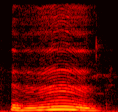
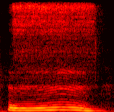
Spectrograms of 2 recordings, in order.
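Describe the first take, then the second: First: A long buzzing sound with the tongue between the teeth. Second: A long buzzing z with the tongue behind the teeth. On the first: "coloque a sua língua entre os seus dentes" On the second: "fazer um longo som de Z"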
